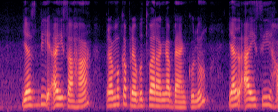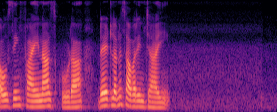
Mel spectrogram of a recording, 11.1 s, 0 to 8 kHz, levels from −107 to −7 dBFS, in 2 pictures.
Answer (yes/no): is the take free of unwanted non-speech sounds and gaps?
yes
